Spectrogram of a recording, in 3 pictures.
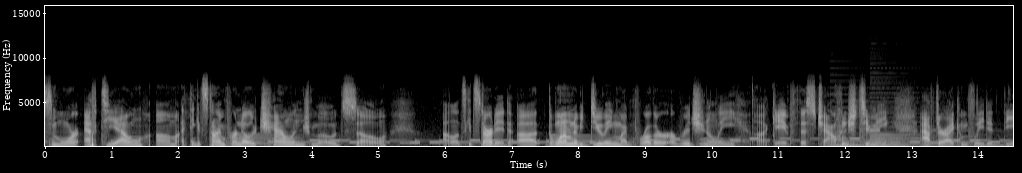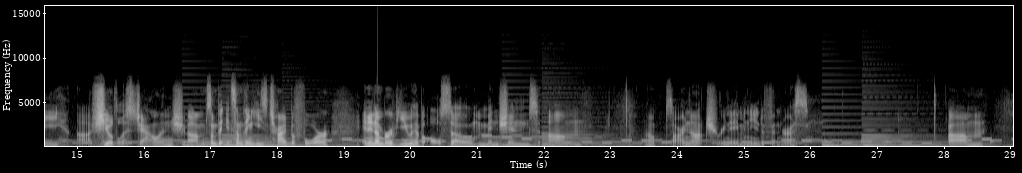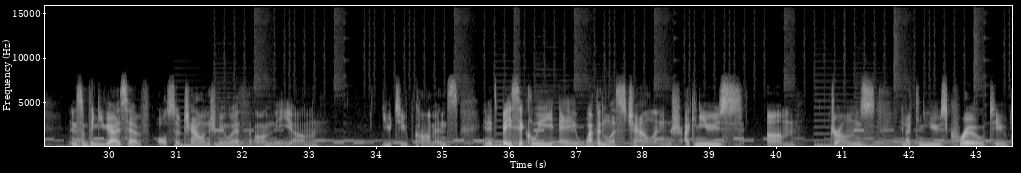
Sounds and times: Speech: 0.0 - 5.2, 6.0 - 22.6, 23.5 - 26.0, 28.1 - 28.6, 29.4 - 33.2, 34.1 - 43.5
Music: 2.5 - 43.5.

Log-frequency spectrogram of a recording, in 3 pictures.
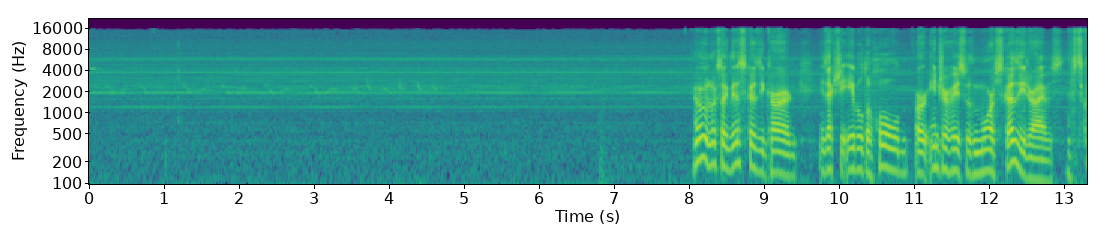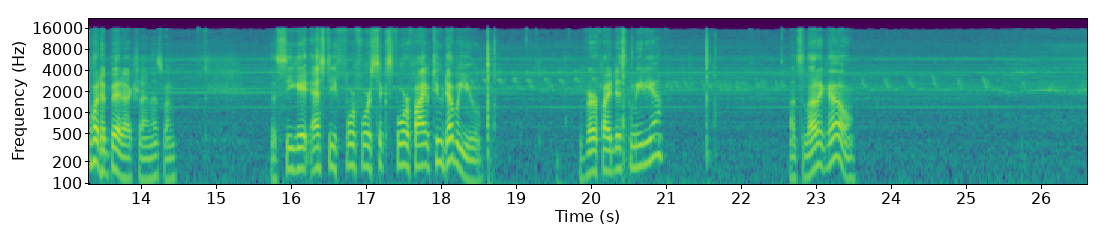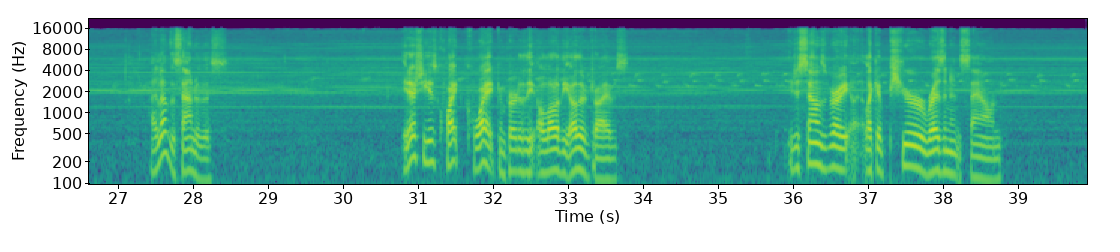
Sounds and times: Speech: 8.1 - 14.5, 15.8 - 18.6, 19.9 - 21.0, 22.6 - 23.5, 27.4 - 28.5, 30.8 - 33.8, 35.9 - 38.8.

